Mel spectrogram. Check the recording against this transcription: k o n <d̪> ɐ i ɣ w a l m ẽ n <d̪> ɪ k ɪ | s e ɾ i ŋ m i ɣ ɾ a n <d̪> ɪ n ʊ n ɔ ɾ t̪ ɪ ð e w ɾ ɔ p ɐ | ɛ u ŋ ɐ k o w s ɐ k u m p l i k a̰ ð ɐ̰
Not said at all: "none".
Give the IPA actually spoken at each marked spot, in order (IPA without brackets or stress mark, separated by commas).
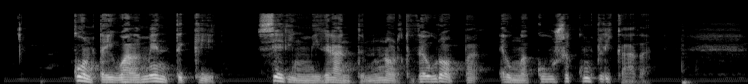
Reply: t̪, t̪, t̪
